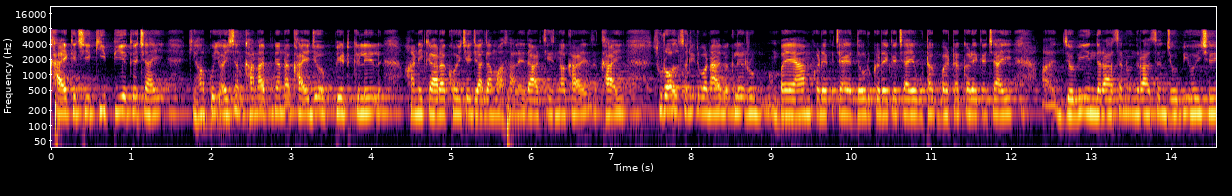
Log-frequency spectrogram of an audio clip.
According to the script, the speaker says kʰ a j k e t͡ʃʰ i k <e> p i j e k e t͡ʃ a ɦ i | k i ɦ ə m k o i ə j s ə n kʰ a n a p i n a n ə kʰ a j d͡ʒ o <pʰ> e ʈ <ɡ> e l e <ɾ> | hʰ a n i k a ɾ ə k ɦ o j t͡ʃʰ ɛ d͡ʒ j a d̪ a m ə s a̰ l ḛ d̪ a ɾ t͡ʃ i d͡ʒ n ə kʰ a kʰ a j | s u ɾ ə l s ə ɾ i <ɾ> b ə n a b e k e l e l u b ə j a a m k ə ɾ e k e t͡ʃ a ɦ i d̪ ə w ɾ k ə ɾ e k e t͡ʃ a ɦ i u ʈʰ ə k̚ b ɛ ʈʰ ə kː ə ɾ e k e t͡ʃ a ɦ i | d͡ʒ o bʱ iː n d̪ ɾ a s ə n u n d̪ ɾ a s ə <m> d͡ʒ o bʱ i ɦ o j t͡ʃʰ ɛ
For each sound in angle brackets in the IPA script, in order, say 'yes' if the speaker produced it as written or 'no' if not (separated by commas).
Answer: no, no, no, no, yes, no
